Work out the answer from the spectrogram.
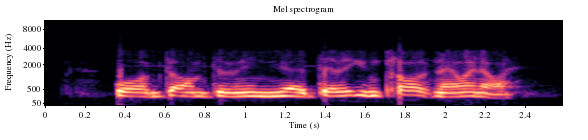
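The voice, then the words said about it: Put-on English accent. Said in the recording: “Why are you trying to do an English accent? ... does this sound any good as an English accent to your attuned ear, or is it rubbish?”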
